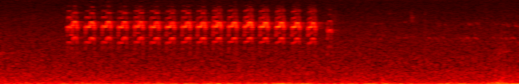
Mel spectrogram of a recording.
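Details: An American kestrel, juvenile and male seen together and later two juveniles with a male, calls midair in a fast, shrill series of about twenty high klee notes over two seconds, over low rumble of wind or traffic.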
